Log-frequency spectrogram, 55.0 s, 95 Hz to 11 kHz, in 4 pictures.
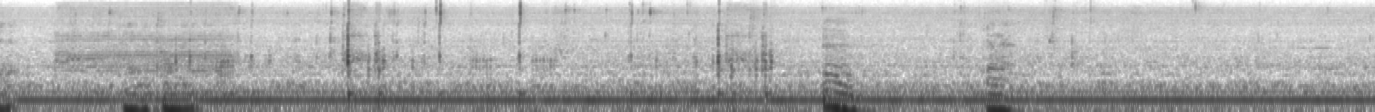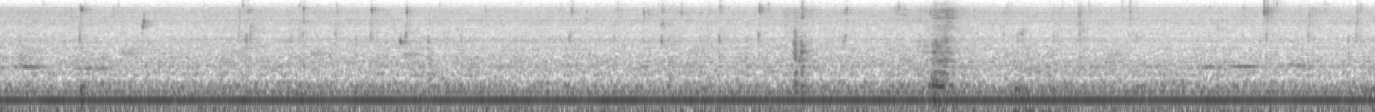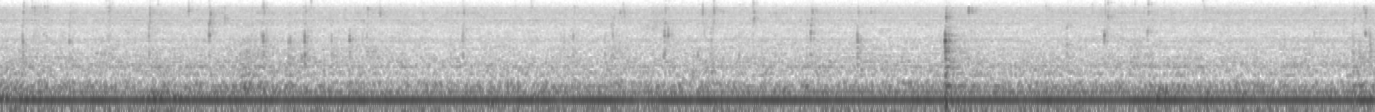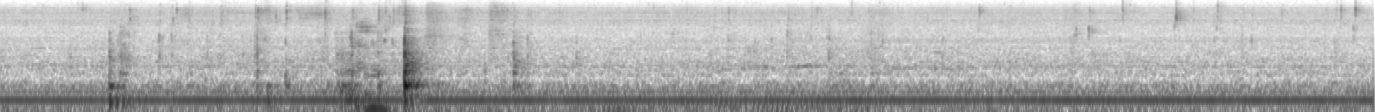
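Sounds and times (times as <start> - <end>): low electrical hum: 0.0 - 55.0
monkey chewing: 0.6 - 7.9.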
